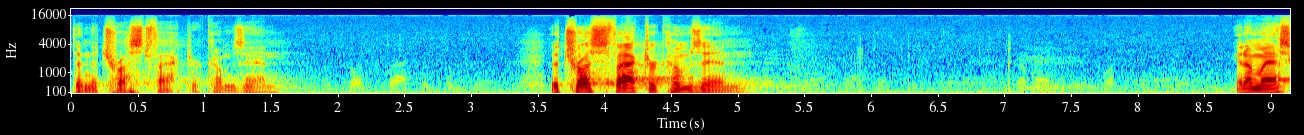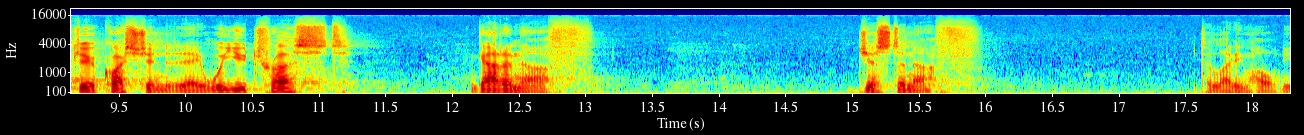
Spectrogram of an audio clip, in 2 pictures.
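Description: A man speaks with animation through a microphone in a large echoing hall, pausing between phrases.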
